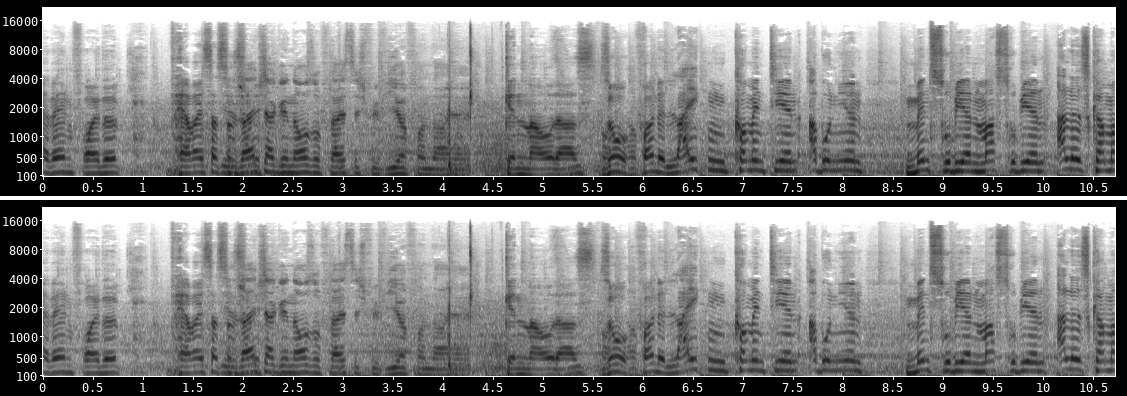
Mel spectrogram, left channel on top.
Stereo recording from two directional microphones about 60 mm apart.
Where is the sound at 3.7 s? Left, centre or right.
Right.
